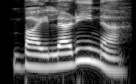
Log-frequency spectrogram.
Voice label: "bailarina", Spanish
